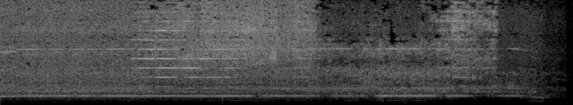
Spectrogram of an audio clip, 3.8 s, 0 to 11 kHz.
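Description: A 1/4-inch spiral upcut router bit trims the edge of a wood board along a fence, giving a continuous high, airy whine and rushing cut that stays steady for a few seconds, then tapers off, faint and with no talking.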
